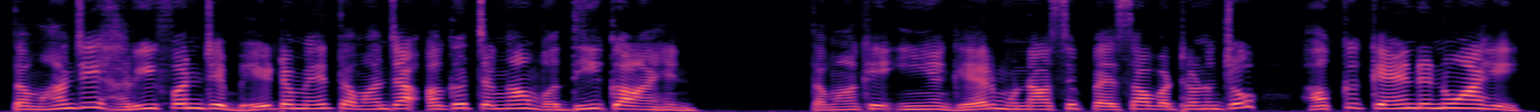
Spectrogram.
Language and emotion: Sindhi, angry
